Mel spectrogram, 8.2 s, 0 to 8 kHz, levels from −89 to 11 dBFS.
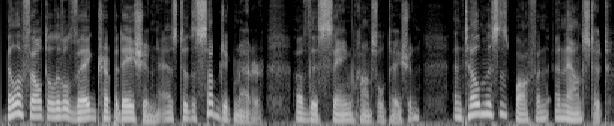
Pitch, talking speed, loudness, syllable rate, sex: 120 Hz, 145 wpm, -19 LUFS, 5.0 syllables/s, male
